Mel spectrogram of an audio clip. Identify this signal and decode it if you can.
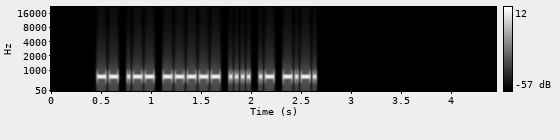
Morse code, heard as a keyed tone, about 38 wpm, 700 Hz. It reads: MW0HAC
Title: DXCC-100 Call Signs - 6 Characters - 40wpm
